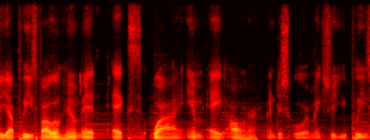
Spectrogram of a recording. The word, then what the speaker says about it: Xymar: uh you can find me on instagram at xymar underscore that's your mars pronunciation that's my middle name uh yes x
